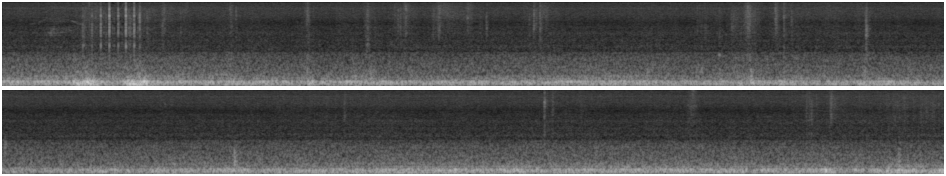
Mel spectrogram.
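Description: Car cabin road noise while driving slowly in traffic: a steady low rumble of engine and tyres heard from inside the car, with a brief knock about a second in.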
